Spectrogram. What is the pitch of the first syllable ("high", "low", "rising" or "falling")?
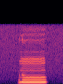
high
